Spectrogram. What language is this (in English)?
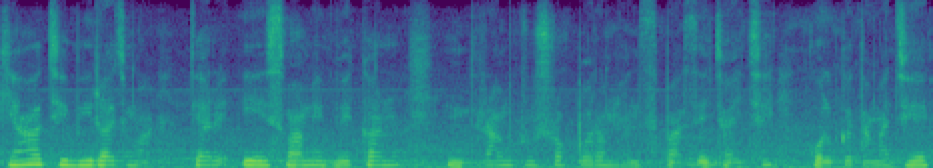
Gujarati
